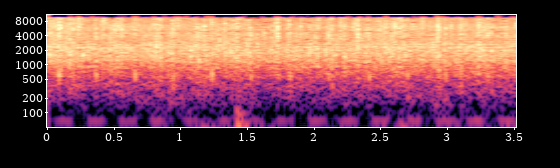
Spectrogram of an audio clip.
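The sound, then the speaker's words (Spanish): An ovation of applause from the Austrian audience at the Salzburg Festival, greeting a tenor's return to the opera stage in Europe: a sustained, dense wash of clapping at an even level throughout. “en el Festival de Salzburgo, el público austríaco le dedicó esta impresionante ovación”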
